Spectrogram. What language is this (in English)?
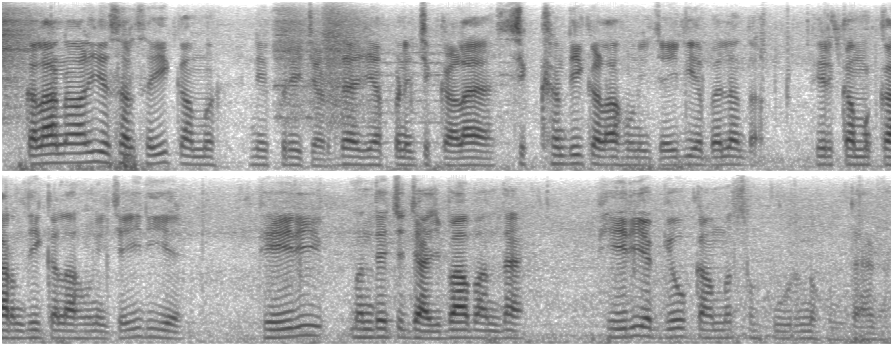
Punjabi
